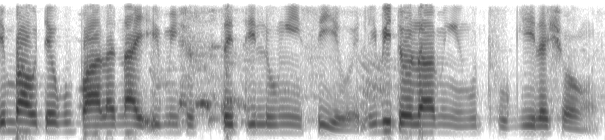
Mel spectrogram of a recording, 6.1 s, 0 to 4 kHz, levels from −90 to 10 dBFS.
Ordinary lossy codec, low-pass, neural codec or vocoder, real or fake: none; 3.6 kHz; none; real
